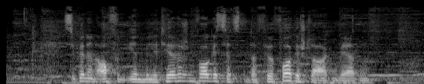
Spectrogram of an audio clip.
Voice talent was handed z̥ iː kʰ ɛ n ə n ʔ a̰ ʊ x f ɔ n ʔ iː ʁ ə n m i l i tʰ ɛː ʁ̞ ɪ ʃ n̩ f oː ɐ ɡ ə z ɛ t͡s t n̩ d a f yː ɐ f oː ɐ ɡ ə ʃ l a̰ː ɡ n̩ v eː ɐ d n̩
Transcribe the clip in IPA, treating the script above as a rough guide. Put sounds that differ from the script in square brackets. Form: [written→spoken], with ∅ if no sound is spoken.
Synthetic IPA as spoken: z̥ iː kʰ [ɛ→œ] n ə n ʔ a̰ ʊ x f ɔ n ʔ iː ʁ ə n m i l i tʰ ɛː ʁ̞ ɪ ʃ n̩ f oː ɐ ɡ ə z ɛ t͡s t n̩ d a f yː ɐ f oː ɐ ɡ ə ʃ l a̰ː ɡ [n̩→ŋ̩] v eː ɐ d n̩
